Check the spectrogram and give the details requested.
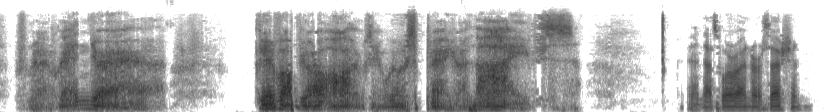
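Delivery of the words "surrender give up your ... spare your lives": slow, thick, sludgy, rough demonic rumbling voice. Narrating a game session, voicing a distant figure ending the round, in a rumbling sludge-like voice. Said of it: "a sludge-like voice that finishes the round by saying".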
